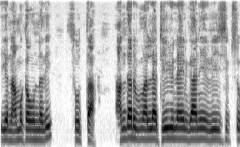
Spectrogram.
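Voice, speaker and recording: The man's tone is dark and mellow at a fairly high pitch, the sound dry and close with no echo. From Telangana, Karimnagar district. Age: old. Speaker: farmer. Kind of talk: emotional public appeal to a politician. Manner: pleading, emotional.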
